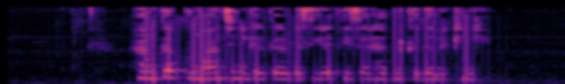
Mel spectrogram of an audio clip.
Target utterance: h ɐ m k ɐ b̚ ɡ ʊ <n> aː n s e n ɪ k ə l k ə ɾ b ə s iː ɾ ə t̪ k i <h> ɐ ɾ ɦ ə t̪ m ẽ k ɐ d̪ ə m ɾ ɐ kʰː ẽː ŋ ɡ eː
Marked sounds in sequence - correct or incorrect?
incorrect: m, incorrect: s

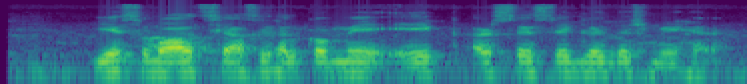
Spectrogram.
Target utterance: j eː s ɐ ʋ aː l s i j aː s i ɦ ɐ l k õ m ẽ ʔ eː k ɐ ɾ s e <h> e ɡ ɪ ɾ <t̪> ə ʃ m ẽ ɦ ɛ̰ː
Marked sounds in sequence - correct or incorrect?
incorrect: s, incorrect: d̪

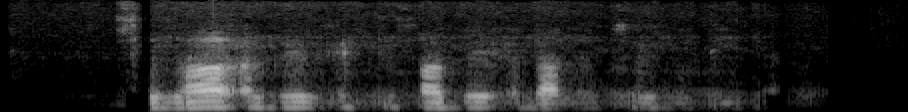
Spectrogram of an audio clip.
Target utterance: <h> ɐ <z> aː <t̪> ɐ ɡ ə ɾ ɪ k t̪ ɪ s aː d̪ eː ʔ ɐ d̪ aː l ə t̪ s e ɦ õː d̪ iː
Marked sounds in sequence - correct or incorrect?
incorrect: s, correct, incorrect: none

